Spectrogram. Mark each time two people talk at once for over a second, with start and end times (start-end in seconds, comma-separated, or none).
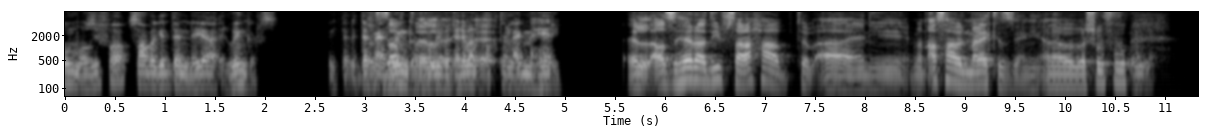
3.0-4.4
